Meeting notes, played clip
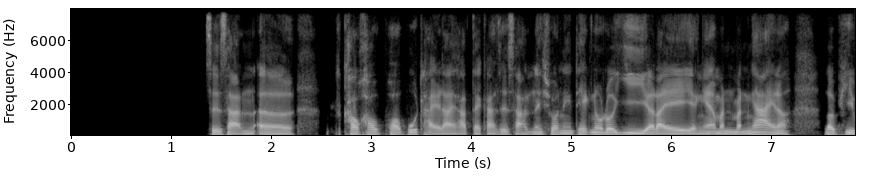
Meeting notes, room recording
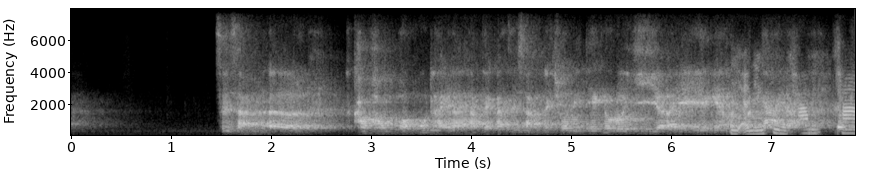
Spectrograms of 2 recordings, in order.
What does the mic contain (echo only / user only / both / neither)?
both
